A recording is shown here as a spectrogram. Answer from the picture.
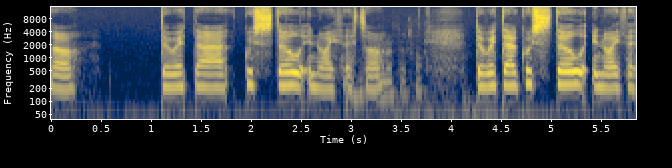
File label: "gwystl", Welsh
